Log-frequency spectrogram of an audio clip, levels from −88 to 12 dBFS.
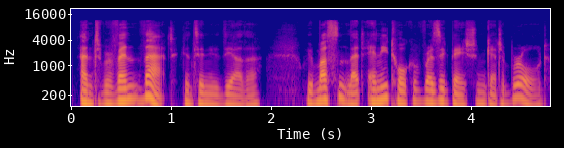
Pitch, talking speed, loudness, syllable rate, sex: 125 Hz, 200 wpm, -22 LUFS, 6.0 syllables/s, male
